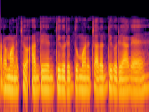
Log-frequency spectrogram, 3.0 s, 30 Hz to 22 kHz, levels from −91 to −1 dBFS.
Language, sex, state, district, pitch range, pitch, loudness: Chakma, male, Tripura, Dhalai, 110-120 Hz, 115 Hz, -17 LUFS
